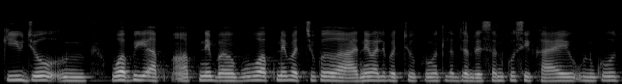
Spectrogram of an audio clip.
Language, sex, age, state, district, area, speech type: Hindi, female, 45-60, Madhya Pradesh, Betul, urban, spontaneous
